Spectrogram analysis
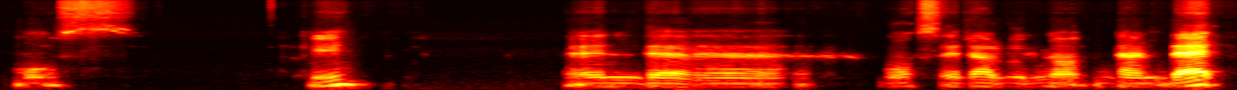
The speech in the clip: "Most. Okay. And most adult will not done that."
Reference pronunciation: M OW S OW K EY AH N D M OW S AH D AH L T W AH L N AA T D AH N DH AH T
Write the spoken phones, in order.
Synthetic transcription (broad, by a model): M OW S OW K EY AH N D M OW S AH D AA T W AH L N AA T D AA N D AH T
